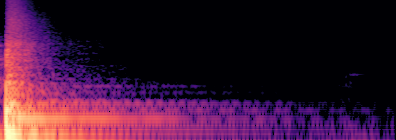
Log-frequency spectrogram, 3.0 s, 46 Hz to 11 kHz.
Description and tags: kick 1 with start
Individual percussive hits recorded live from my Tama Drum Kit
live, kick, tama, drum, bass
